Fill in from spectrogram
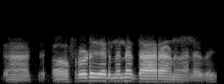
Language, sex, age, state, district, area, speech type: Malayalam, male, 30-45, Kerala, Wayanad, rural, conversation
